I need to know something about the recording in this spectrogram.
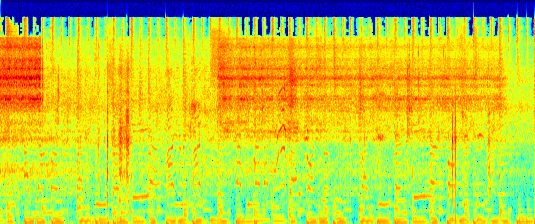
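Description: Wind buffeting the microphone of a camera on a moving road bike, a choppy rumble with hiss from the ride. The hiss is loud at first and drops sharply about a second in.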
